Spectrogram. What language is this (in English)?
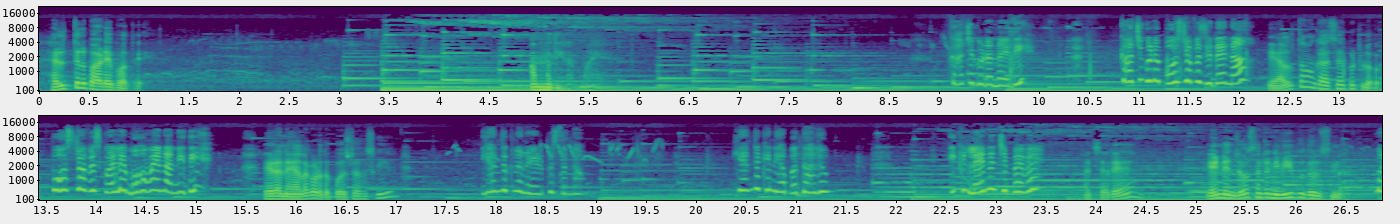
Telugu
